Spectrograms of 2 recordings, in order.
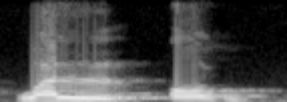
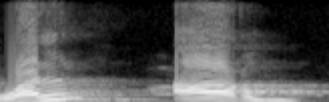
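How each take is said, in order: First: The vowel is pronounced as a dark O. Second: The vowel is pronounced as an open A. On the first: The speaker calls it wrong. "O kebacanya" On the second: The speaker calls it right. "bukan lagi penyebutan A"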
